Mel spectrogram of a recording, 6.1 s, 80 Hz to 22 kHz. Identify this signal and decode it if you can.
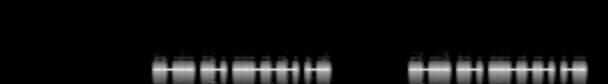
Morse code, heard as a keyed tone, about 30 wpm, 700 Hz. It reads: LA2N LA2N
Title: DXCC-100 Call Signs - 4 Characters - Repeated 2x - 30wpm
